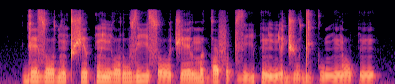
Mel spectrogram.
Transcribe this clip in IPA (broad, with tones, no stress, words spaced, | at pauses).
ɡeː˦zoː˧dũ˦˨t ʃe˦kʷĩ˦ɲoː˧ ɾu˧ziː˦ soː˨t͡ʃeː˧lmə˦ ɡɔ˧fə˨pziː˨˦ pĩ˨ ɲə˦d͡ʒu˧ di˦ku˨ ŋĩ˧ɾoː˧ pĩ˧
